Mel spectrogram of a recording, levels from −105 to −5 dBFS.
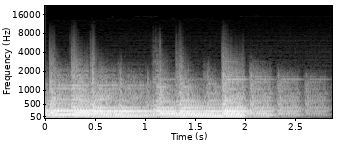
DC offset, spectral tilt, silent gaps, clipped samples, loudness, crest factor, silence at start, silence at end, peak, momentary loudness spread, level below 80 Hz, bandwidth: under 0.1%; -12.5 dB/octave; none; under 0.1%; -12 LUFS; 10 dB; 0 s; 0.1 s; -2 dBFS; 15 LU; -24 dBFS; 3.9 kHz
